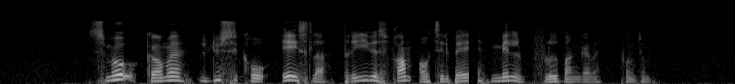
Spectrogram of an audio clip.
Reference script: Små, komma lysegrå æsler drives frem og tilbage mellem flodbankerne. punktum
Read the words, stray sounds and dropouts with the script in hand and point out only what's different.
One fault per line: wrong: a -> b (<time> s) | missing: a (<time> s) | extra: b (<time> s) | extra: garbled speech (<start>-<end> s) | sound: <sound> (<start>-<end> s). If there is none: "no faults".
sound: dropout (4.7-4.8 s)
